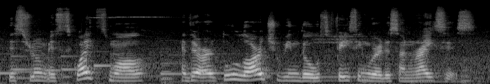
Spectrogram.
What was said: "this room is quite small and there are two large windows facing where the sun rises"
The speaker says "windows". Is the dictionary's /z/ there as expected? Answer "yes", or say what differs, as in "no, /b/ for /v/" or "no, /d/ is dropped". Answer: no, /s/ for /z/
